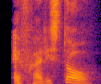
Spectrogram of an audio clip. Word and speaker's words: Ευχαριστώ: It's the accent mark, and it indicates that this syllable is stressed. A stressed syllable is pronounced slightly longer and at a higher pitch than the rest of the syllables in a word.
